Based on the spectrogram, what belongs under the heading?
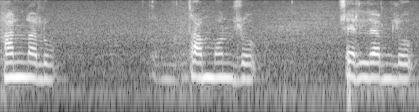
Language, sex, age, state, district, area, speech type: Telugu, female, 60+, Telangana, Hyderabad, urban, spontaneous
